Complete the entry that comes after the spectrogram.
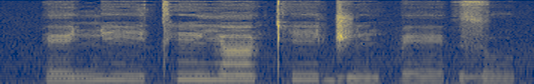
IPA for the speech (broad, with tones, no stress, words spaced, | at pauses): e˨ɲiː˦˨ tʰĩ˦jã˦ kʰi˦d͡ʒĩ˨k͡pe˨ | zu˨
